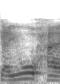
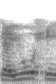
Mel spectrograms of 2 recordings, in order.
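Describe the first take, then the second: First: The vowel after the H is 'a'. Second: The vowel after the H is 'i'. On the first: The revelation is made to you, with the revealer unnamed. "ابن كثير يقرا بفتح الحاء" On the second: He reveals to you. "وباقي القراء بعكس الفتح الكسر"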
